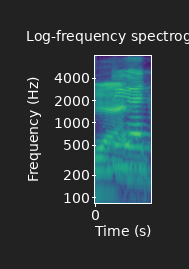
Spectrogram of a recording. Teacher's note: the way to get sala is to say e, move your tongue back, you to the back of your throat and smile.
